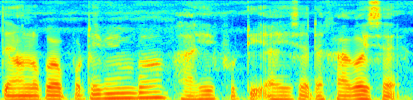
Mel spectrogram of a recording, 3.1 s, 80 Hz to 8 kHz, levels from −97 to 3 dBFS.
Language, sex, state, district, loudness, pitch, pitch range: Assamese, male, Assam, Hailakandi, -18 LUFS, 115 Hz, 110-130 Hz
